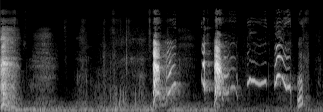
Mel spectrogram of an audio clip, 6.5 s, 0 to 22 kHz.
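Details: Two Central Asian Shepherd puppies, Neptune and Nyx, outdoors exploring a new area for the first time in cold 14F weather; a few sharp, harsh puppy barks, then high, wavering whines that rise and fall, in quiet surroundings.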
